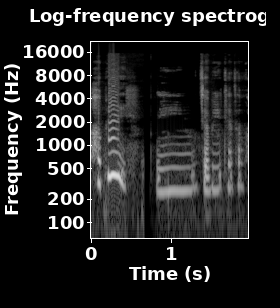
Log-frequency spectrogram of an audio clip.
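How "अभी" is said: sudden loud high snap; sharp loud now. Acted. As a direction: burst out the word. Wing snaps loudly. (ज़ोर से अचानक बोला गया)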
